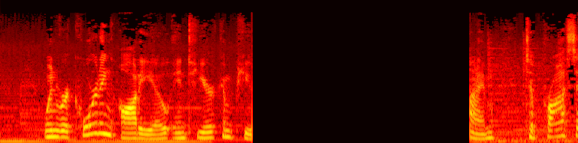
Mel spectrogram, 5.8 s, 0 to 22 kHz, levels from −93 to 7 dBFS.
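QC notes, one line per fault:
throughout: mains buzz at 50 Hz, sitting roughly 25 dB below the sound. Unlike a smooth hum, it is raspy, because sharp switching spikes repeating twice per mains cycle produce harmonics extending to several kHz, so it cannot be removed with a single low notch.
2.52–4.70 s: audio dropout to silence, about 2.19 s long. The sound cuts off abruptly and returns mid-flow, with silence and no room tone in between. A gate or fade would leave some residual noise. The likely cause is a lost input while recording continued.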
